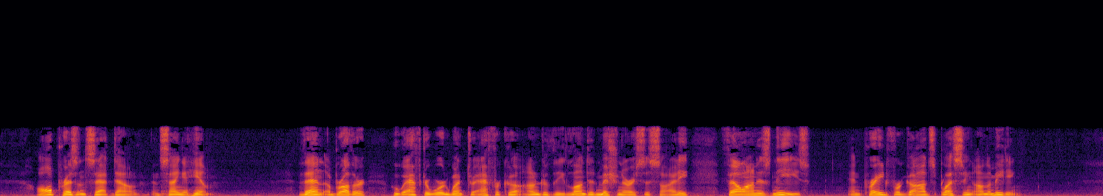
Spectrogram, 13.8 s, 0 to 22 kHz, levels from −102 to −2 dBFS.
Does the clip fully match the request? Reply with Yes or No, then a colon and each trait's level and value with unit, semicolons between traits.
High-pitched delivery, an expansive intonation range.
No: low, 120 Hz; wide, 7.3 semitones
